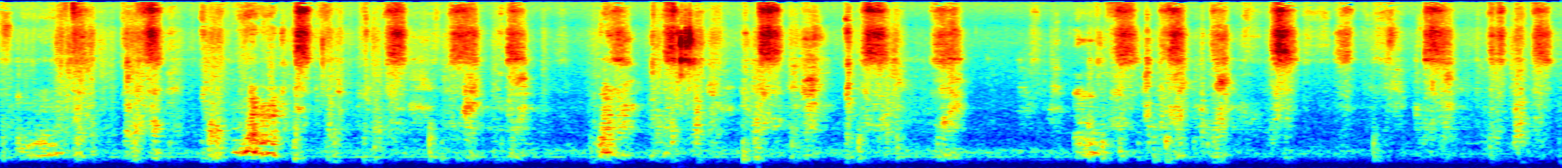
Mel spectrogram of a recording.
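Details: Pug named Frank, indoors, frightened by a small cat toy, gives brief low whimpers and huffs amid scattered clicks and rubbing noises, with a person speaking softly at times.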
